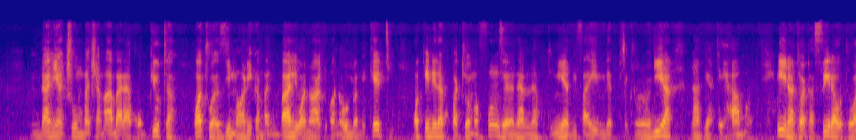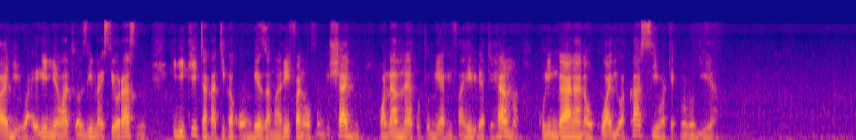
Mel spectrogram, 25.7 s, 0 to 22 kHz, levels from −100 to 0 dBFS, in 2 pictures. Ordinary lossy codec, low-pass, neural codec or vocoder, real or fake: Opus, 24 kbps; 10.8 kHz; codec, 44.1 kHz, 3.4 kbps, Pupu-Codec; fake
